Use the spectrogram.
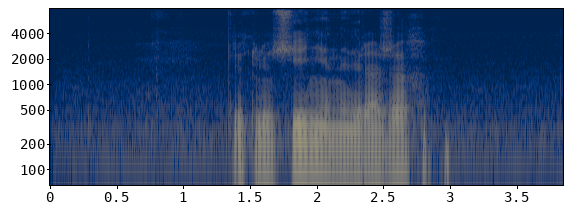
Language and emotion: Russian, neutral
